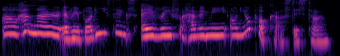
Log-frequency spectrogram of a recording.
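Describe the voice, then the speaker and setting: A woman's voice: high voice, very animated, fairly quick, a little mellow. A woman in her forties from Switzerland with a Swiss German accent, a cheerful podcast guest who laughs easily. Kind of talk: podcast interview.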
